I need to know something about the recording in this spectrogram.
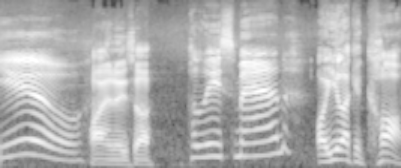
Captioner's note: deep voice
